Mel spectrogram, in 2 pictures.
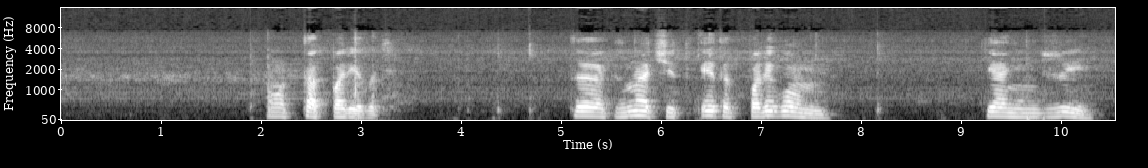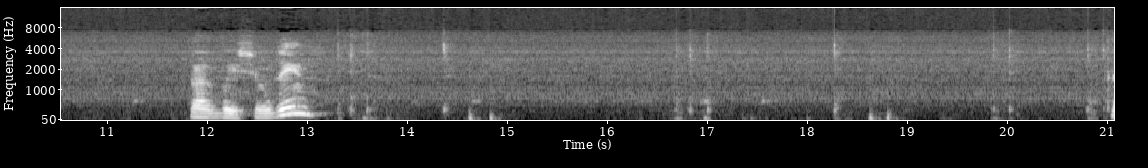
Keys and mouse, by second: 4.5 middle click, 6.5 middle click, 7.8 middle click, 9.8 g, 13.8 middle click, 14.8 g, 17.2-18.5 drag, 18.8 g, 20.9 middle click.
